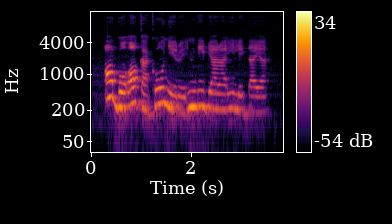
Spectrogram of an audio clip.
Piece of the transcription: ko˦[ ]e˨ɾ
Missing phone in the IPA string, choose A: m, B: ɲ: B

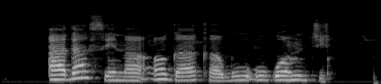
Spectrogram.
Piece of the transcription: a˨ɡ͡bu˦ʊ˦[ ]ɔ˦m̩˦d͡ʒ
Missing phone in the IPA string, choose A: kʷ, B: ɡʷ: B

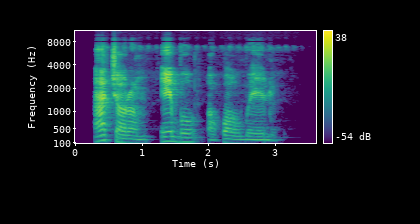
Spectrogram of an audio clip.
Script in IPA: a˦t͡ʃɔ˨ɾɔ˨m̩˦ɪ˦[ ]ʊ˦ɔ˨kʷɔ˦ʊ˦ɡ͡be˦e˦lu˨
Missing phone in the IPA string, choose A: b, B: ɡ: A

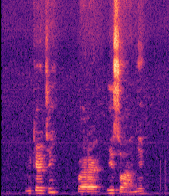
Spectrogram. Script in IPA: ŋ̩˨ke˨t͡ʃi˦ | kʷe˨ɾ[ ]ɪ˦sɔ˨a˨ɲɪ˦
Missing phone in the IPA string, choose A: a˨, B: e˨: B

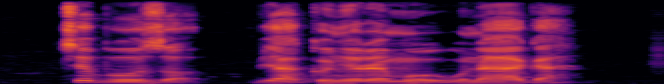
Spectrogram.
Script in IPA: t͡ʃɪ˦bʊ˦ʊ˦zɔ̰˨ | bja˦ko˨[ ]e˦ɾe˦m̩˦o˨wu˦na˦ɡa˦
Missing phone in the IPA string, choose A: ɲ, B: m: A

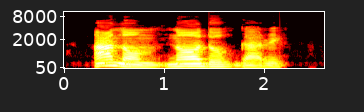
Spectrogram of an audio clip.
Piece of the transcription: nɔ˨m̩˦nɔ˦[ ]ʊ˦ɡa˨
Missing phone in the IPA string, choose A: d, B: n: A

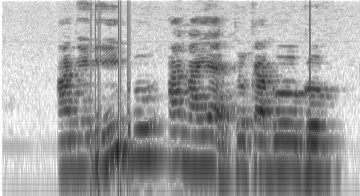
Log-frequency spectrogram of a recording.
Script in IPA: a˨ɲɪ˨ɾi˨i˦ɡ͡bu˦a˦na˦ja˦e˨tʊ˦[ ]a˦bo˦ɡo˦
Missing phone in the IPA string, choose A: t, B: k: B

